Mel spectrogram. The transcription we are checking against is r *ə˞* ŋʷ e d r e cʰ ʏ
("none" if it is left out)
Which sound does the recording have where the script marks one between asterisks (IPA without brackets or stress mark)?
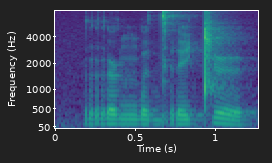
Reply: ə˞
